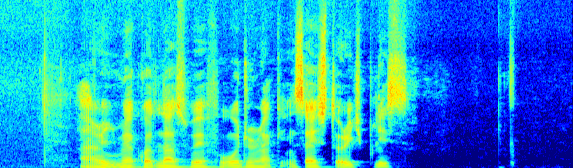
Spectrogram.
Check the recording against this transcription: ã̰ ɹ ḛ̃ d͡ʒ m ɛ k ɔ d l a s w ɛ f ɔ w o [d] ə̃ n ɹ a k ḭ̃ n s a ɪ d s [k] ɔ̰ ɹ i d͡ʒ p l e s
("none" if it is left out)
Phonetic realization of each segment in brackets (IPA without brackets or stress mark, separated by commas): d, t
